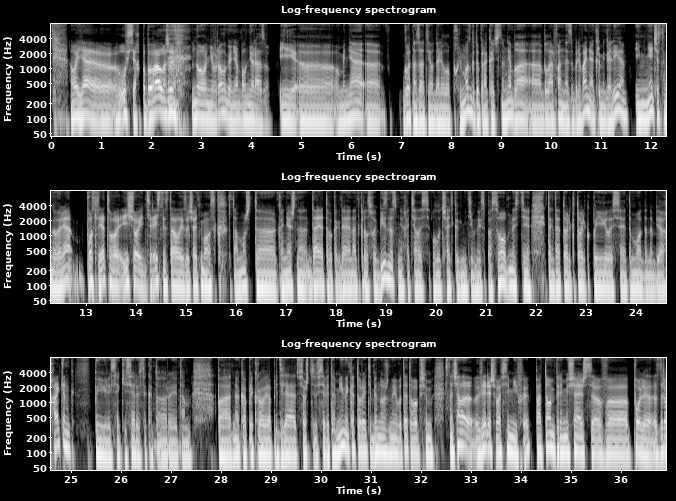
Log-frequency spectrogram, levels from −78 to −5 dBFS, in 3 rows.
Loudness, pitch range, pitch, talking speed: -16 LUFS, 85-105 Hz, 95 Hz, 160 wpm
